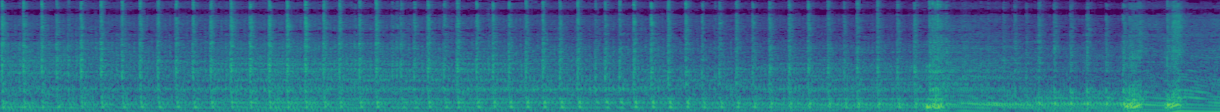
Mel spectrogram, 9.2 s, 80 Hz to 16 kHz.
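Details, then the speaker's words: 1999/2002 Yamaha YZ125 converted to 144, first start after full restoration with a cleaned and rebuilt carb whose float still leaks, started first kick: crisp, sharp two-stroke popping at fast idle with clean throttle blips; normal running. "oh she sounds [Music] crispy"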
